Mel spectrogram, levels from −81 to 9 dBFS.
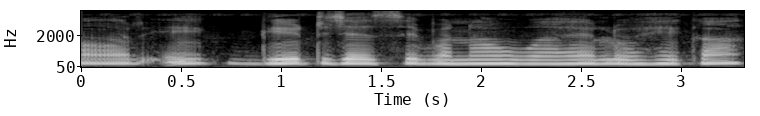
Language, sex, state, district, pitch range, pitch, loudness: Hindi, female, Himachal Pradesh, Shimla, 205-225 Hz, 215 Hz, -14 LUFS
